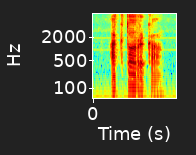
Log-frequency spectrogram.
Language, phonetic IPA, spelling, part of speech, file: Polish, [akˈtɔrka], aktorka, noun, Pl-aktorka.ogg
